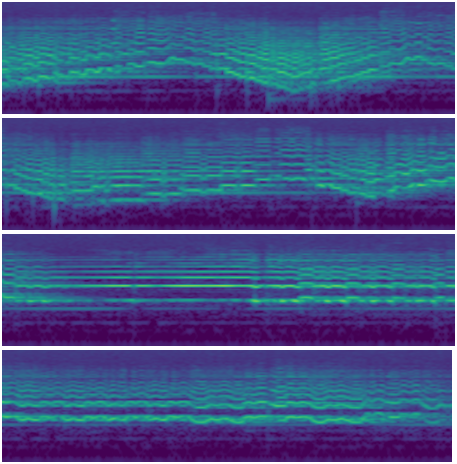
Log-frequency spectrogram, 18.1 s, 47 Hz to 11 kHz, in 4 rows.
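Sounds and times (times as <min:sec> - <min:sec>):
solo violin with sliding glides: 0:00.0 - 0:18.0.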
